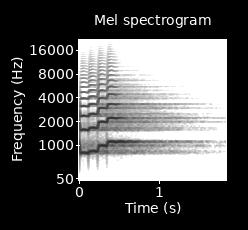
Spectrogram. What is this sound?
Sound effects > Electronic / Design
Stage Failed (Alternate)
A short sound effect (alternate version) of failing a stage.
arp, audio, game, pluck, soundfx, videogame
